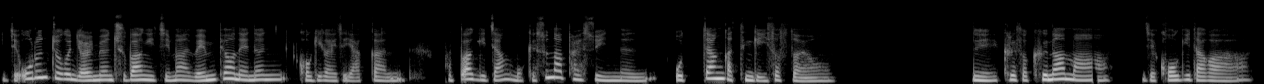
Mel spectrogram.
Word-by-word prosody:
이제 205 -5 -6
오른쪽은 275 -6 +2
열면 195 +3 +3
주방이지만 200 -2 0
왼편에는 220 +2 +3
거기가 190 -1 -3
이제 165 - -6
약간 170 +5 -5 0.4
붙박이장 200 0 -1
뭐 175 -3 -4
그렇게 190 - -7
수납할 280 - 0
수 210 - -7
있는 180 -3 -1 0.3
옷장 270 +8 +3
같은 205 -4 0
게 180 - -1
있었어요. 165 -2 -4 1.4
네. 185 -2 +2
그래서 205 -3 -1
그나마 220 -1 +4 0.5
이제 195 -3 -5
거기다가 190 -2 -1
200 Hz, 285 characters per minute, -23 LUFS, 180-220 Hz, 1.4 s, 그나마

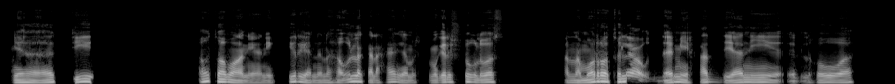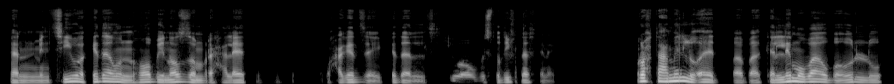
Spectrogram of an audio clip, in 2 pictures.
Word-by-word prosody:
ياه، 100 +1 +1
كتير، 125 +2 +1 1.1
آه 135 - +3
طبعًا 115 -9 +3
يعني 80 0 -5
كتير، 130 +5 -5
يعني 90 -5 -2
أنا 95 +1 -7
هاقول 120 +8 0
لك 125 - 0
على 90 -2 -2
حاجة، 110 -4 -3
مش 85 0 -8
في 95 - -15
مجال 105 +4 +1
الشغل 110 -2 -2
بس، 110 - -3 0.6
أنا 95 -1 -2
مرّه 115 +8 +4
طلع 125 +3 +1
قدّامي 95 +7 -1
حد 105 0 -3
يعني 105 +2 0
اللي 80 +1 -11
هو 100 +1 -1 0.5
كان 90 -1 -1
من 85 0 -3
سيوة 120 +4 +2
كده، 130 +2 +3
وإن 120 -6 +2
هو 110 +4 +2
بينظّم 110 -2 +2
رحلات 95 +2 0 0.8
وحاجات 105 +2 -1
زي 80 -5 -7
كده - - -1
لسيوة 90 +5 -9
وبيستضيف 90 +4 -6
ناس 95 - -3
هناك، - - -17 0.8
رُحت 150 -1 +5
عامل 155 +3 +7
له 110 -2 +4
Add، - - -13 0.2
فباكلمه 100 +10 +3
بقى 125 -2 +4
وباقول 100 +2 -1
له: 100 0 -3
100 Hz, 160 wpm, -25 LUFS, 90-115 Hz, 1.1 s, عامل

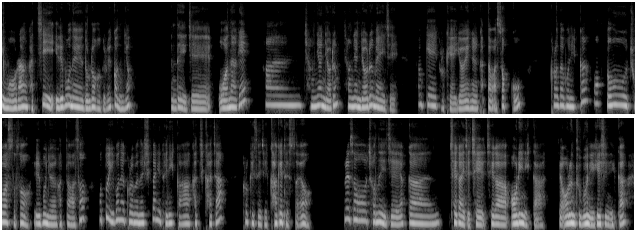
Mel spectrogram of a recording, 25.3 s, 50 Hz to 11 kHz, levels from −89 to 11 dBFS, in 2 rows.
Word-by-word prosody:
이모랑 190 +1 +4
같이 195 +5 -2
일본에 200 +1 +4
놀러 175 +3 +1
가기로 160 +1 -7
했거든요. 200 +1 -2 0.7
근데 185 0 -2
이제 155 -1 -4
워낙에 200 - +2 0.3
한 240 -1 -2
작년 220 0 +3
여름? 235 +10 -2
작년 210 -3 +4
여름에 200 -1 +3
이제 135 -4 -11 0.4
함께 240 -2 -4
그렇게 160 -7 -10
여행을 165 0 -2
갔다 180 - -7
왔었고 220 +6 -7 0.5
그러다 230 -1 -3
보니까 215 +11 -1
어 280 -1 -10
너무 240 -1 +3
좋았어서 200 -6 -1
일본 190 0 +4
여행을 165 -1 -2
갔다 175 +1 -7
와서 275 - -6 0.2
"어, 270 -1 -11
또 330 - 0
이번에 260 +1 0
그러면은 210 -4 +3
시간이 245 +5 -5
되니까 190 -3 -2
같이 195 0 -9
가자." 220 +11 -5 0.3
그렇게 220 -4 -5
해서 185 -1 -7
이제 165 -1 -6
가게 205 +2 +2
됐어요. 175 -3 -5 0.6
그래서 270 -3 -3
저는 225 -1 +3
이제 175 -3 0
약간 185 0 -1 0.2
제가 200 -3 +2
이제 155 -4 -3
제 165 +3 -2
제가 175 -3 0
어리니까 185 -5 +3 0.2
이제 170 - -4
어른 195 +2 +8
2 185 -1 -2
분이 175 -3 +7
계시니까 180 +3 0
195 Hz, 315 characters per minute, -25 LUFS, 175-230 Hz, 0.7 s, 어른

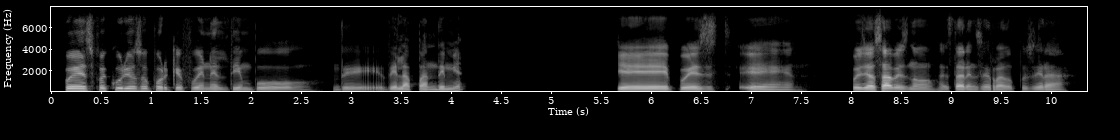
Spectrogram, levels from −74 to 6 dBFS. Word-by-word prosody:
Pues 170 -1 +5
fue 180 -1 -2
curioso 165 -2 +1
porque 135 -5 -2
fue 140 +2 -3
en 140 - -7
el 125 -3 -6
tiempo 115 -6 -5 0.2
de 100 -1 -8
de 110 -1 -1
la 105 0 0
pandemia. 120 +9 -3 1.5
Que, 120 -2 +6
pues, 125 -2 0 0.2
eh, 115 -3 -2 0.5
pues, 140 -1 +1
ya 135 0 +6
sabes, 140 -4 +5
¿no?, 130 0 -6
estar 125 +1 +1
encerrado, 120 0 -4
pues, 115 -1 -14
era 115 -1 -5
120 Hz, 135 wpm, -23 LUFS, 115-135 Hz, 1.5 s, Que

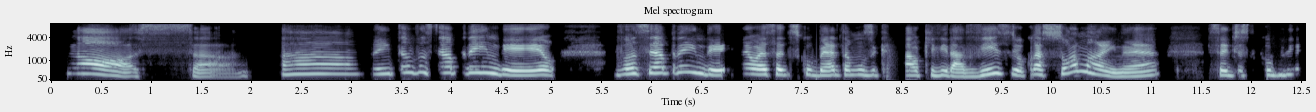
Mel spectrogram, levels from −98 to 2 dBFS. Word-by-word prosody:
Nossa! 205 - -1 0.4
Ah, 255 +1 -3 0.2
então 265 +5 -6
você 300 0 -5
aprendeu 235 -10 +3 0.6
você 250 +5 0
aprendeu 290 -6 +3 0.4
essa 235 -1 +6
descoberta 215 -1 -1
musical 205 -2 -4
que 200 +1 -7
vira 175 -5 +1
vício 220 - 0
com 235 +7 -3
a 235 - +7
sua 265 +9 -2
mãe, 245 - 0
né. 165 +6 -1 0.5
Você 205 - 0
descobriu. 200 +2 -7
230 Hz, 95 wpm, -23 LUFS, 200-265 Hz, 0.6 s, a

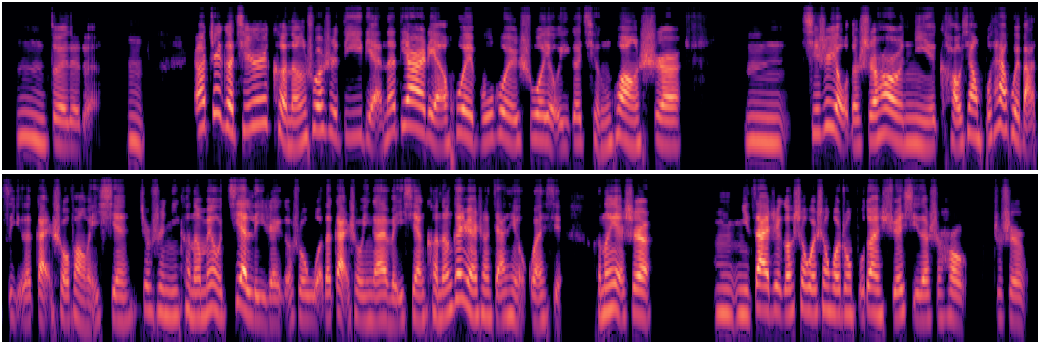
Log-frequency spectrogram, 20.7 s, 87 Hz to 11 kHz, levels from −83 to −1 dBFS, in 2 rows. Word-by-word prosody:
嗯， 225 -4 -10
对 185 -3 -4
对 170 -1 -7
对。 - - -13 0.4
嗯， 210 -1 -11 0.6
然 - - +3
后 - - +1
这 455 -1 +1
个 285 -3 +5
其 280 +2 -4
实 335 +2 +2
可 - - +1
能 180 +4 -1
说 280 +2 +1
是 240 -4 -5
第 230 +1 -8
一 240 - -5
点， 215 - -2
那 255 +3 -1
第 320 - -5
二 290 -3 +9
点 185 -6 +1
会 245 -4 0
不 195 +3 -8
会 225 -6 -3
说 220 0 -3
有 - - -3
一 175 - -10
个 200 +1 -6
情 185 -2 -10
况 200 -5 +4
是， 185 -4 +2 0.6
嗯， 200 -2 -9
其 255 - -4
实 315 - -1
有 - - +1
的 185 0 -4
时 210 +1 +3
候 245 -2 +6
儿 - - -4
你 185 -2 -7
好 175 - 0
像 235 0 +1
不 220 - -10
太 - - +4
会 235 -6 -3
把 - - 0
自 - - -16
己 - - -15
的 165 - -6
感 - - 0
受 165 - -2
放 - - -2
为 - - -8
先， 175 +1 -5
就 220 0 -9
是 210 -1 -8
你 190 0 -9
可 - - -9
能 185 +1 -2
没 220 - -1
有 215 -5 -2
建 205 -1 +5
立 165 -1 -6
这 160 -1 -5
个 - - -11
说 175 -2 -7
我 170 - -7
的 180 - -2
感 - - +4
受 175 -3 -6
应 170 - -9
该 170 +1 +4
为 155 +1 -7
先， 175 -2 -1
可 200 -1 -4
能 190 +3 -1
跟 315 -1 +5
原 190 - +4
生 190 -2 -5
家 175 -2 -2
庭 190 - -9
有 170 - -8
关 160 - -4
系。 305 - -12 0.3
可 - - -11
能 - - +1
也 - - +3
是， - - +5 0.6
嗯， 205 -2 -10
你 195 - -5
在 220 0 +10
这 215 0 -3
个 200 +1 +2
社 225 -1 -2
会 205 -1 +1
生 220 +1 -3
活 200 -1 +1
中 200 0 -4
不 190 - -14
断 210 -2 +4
学 195 -1 -1
习 175 - -5
的 170 0 -1
时 180 0 -9
候 185 - -5
儿， 165 - -2 0.3
就 180 - -14
是 165 -3 -5
200 Hz, 315 characters per minute, -24 LUFS, 180-225 Hz, 0.6 s, 在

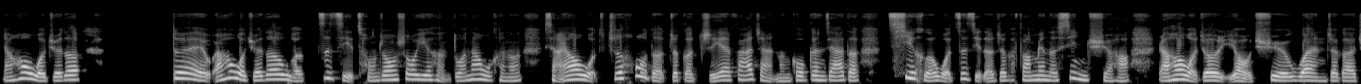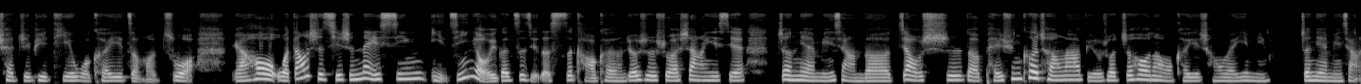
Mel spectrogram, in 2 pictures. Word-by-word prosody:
然 180 +2 -4
后 275 +1 +5
我 175 -8 +5
觉 180 +1 0
得 215 +2 +3 0.9
对， 260 -9 +4
然 - - +2
后 300 +3 +4
我 260 - +5
觉 190 0 0
得 230 +1 +4
我 190 -8 -1
自 290 -1 0
己 285 - -1
从 175 -1 -6
中 210 +3 +2
受 230 0 0
益 215 -1 +2
很 210 -1 -6
多。 175 +1 -4
那 235 +2 +2
我 210 - 0
可 190 - -8
能 170 +1 -5 0.2
想 - - -2
要 225 +3 +5
我 215 - +3
之 275 - -1
后 335 +4 0
的 - - -2
这 175 - -3
个 160 -2 -4
职 150 - -4
业 195 +3 +1
发 210 +3 0
展 190 -8 -5
能 155 0 -7
够 195 +3 0
更 205 0 0
加 190 0 0
地 180 -3 0 0.3
契 305 -4 +3
合 180 -9 +1
我 185 - 0
自 260 - -2
己 230 - -3
的 150 - -2
这 185 +3 -1
个 195 - -10
方 195 -2 0
面 210 0 +1
的 185 - -1
兴 250 +2 0
趣 180 -4 -4
哈， 155 0 -3 0.3
然 175 0 +4
后 225 +3 +6
我 200 - +3
就 185 0 +5
有 155 -5 +1
去 185 +2 +2
问 180 -1 +2
这 175 0 -1
个 165 -1 -1
ChatGPT 180 0 -3
我 165 -4 -4
可 165 +2 -5
以 170 +1 -1
怎 175 - -3
么 - - -9
做？ 180 -2 0 0.4
然 175 +1 0
后 245 +1 +6
我 185 -1 +3
当 290 - +3
时 245 -11 -1
其 225 -1 +1
实 220 - -1
内 240 -1 +3
心 255 +2 +1
已 185 -4 -5
经 275 +10 -1
有 310 - +3
一 - - 0
个 180 +3 +2
自 220 +4 -2
己 - - -5
的 - - -3
思 205 - -1
考， 160 -8 -4
可 170 - -6
能 160 -1 -4
就 190 +3 +2
是 205 -1 0
说 190 -2 0
上 190 -1 -1
一 185 0 -2
些 185 -2 -1 0.3
正 215 -2 +1
念 190 -4 0
冥 170 +2 -3
想 160 -6 -3
的 160 0 -1
教 205 -4 +1
师 205 +1 -1
的 185 -4 -1
培 180 +1 -3
训 260 +6 0
课 285 +2 +5
程 205 -7 0
啦。 210 +1 +1
比 175 -6 -7
如 165 0 -3
说 185 +1 0
之 210 +2 -2
后 220 -1 +3
呢 195 -2 -1
我 165 - -5
可 165 - -6
以 165 0 -2
成 165 0 -8
为 165 -1 -4
1 175 - -4
名 165 -2 -7 0.3
正 190 0 +2
念 180 -2 0
冥 165 0 -5
想 - - -4
190 Hz, 295 characters per minute, -20 LUFS, 175-220 Hz, 0.9 s, 后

